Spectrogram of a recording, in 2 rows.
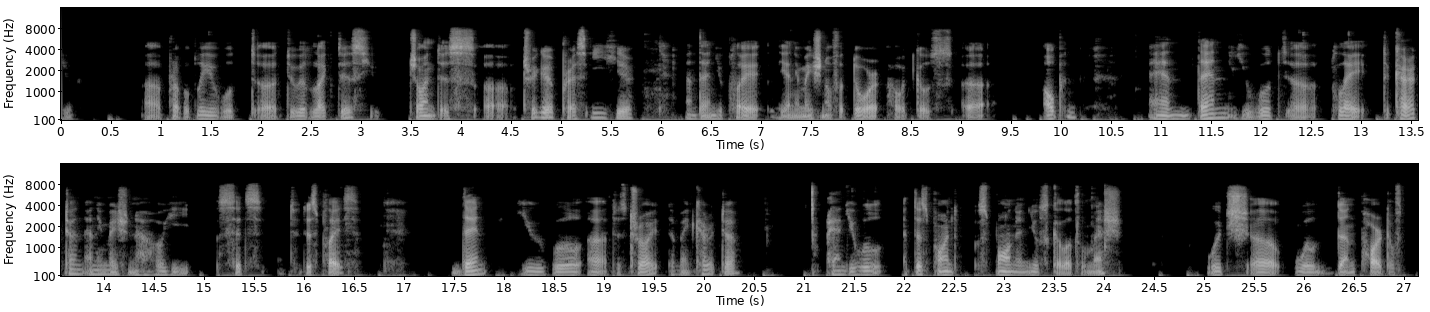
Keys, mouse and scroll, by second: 6.1 w, 7.1 click, 9.5 click, 10.7 right click, 10.8 s, 11.3 d, 11.6 w, 16.3 click, 22.1-23.2 typing, 22.7 click, 23.8 Return.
